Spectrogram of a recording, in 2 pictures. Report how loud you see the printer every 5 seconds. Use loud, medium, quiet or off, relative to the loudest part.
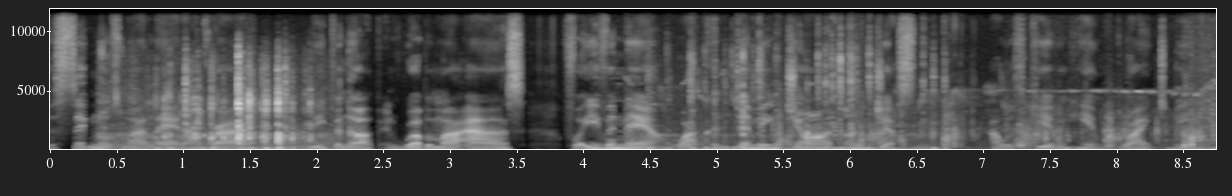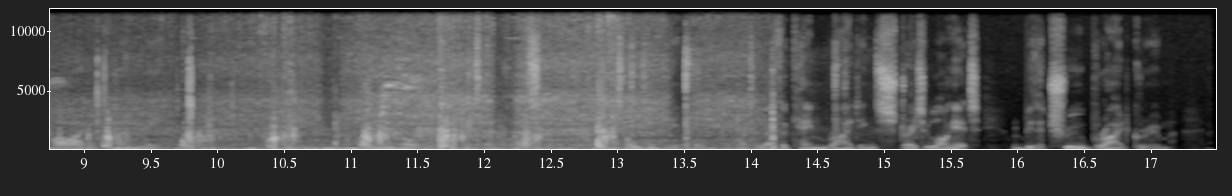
off, medium, loud, off.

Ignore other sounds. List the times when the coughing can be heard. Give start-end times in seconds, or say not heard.
not heard.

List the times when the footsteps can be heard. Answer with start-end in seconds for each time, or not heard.
4.3-13.1.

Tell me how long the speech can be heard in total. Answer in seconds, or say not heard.
16 s.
